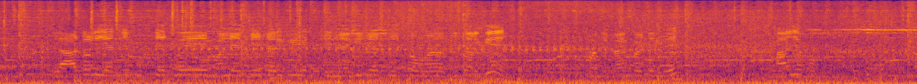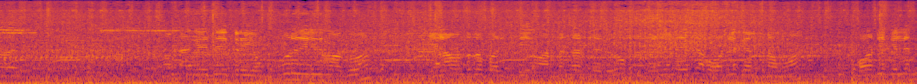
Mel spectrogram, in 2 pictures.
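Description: Auto-rickshaw ride heard from inside the open passenger cabin: the small engine and road noise make a loud, steady low rumble, with voices and music mixed in over it.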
